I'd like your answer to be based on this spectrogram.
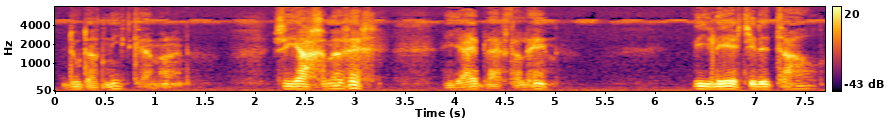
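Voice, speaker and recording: A man's voice: low voice, slow, long pauses, a bit bright, heavily acted. An actor playing an old exiled Chinese man, sly and melancholy, in a radio play. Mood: pleading, melancholy. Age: older. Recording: noisy archive radio play recording.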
